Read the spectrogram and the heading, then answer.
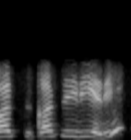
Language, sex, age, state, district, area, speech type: Nepali, female, 18-30, West Bengal, Alipurduar, urban, conversation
